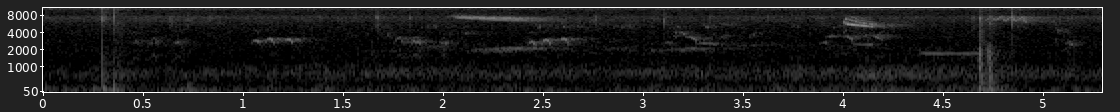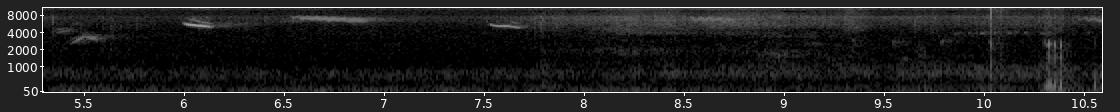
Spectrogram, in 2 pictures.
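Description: Faint songbird calls, scattered short chirps and whistles over a quiet background, with a few sharp clicks.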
